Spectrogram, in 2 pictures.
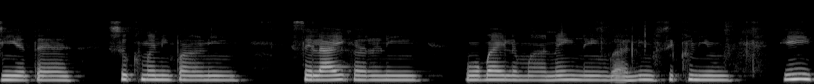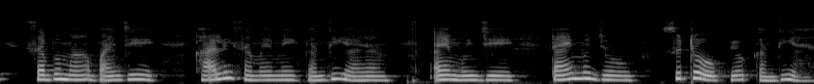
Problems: background sounds at intervals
